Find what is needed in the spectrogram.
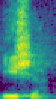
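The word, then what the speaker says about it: אשה: 성경 창세기에서 남자라는 뜻을 가진 말로서 사용된 히브리 원어의 단어는 이쉬입니다. 이쉬. 그리고 하나님이 그 여자의 손을 잡고 아담에게 왔을 때 아담이 그 사람을 보고 여자라는 의미로 사용한 히브리 원어의 단어는 이샤입니다. 히브리에 익숙하지 않은 사람들이 듣기에는 거의 발음조차 똑같은 말처럼 들리기도 합니다.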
